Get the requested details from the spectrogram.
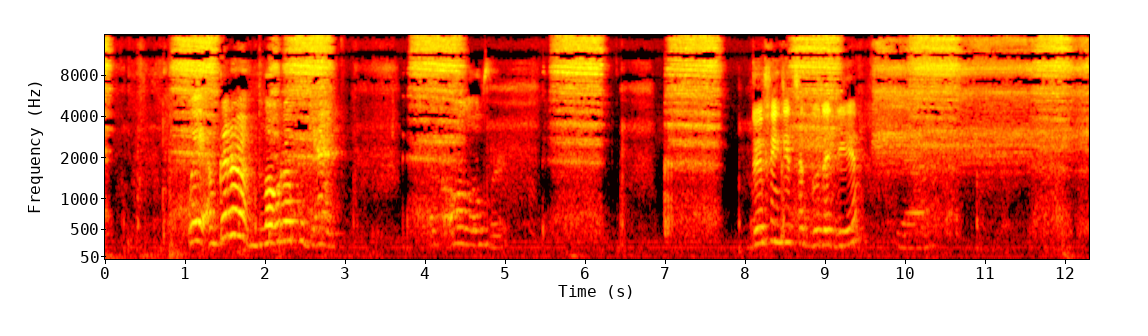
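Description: A little girl blows into a balloon with puffs of breath.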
